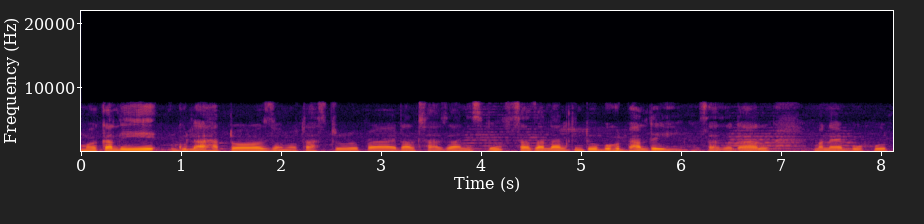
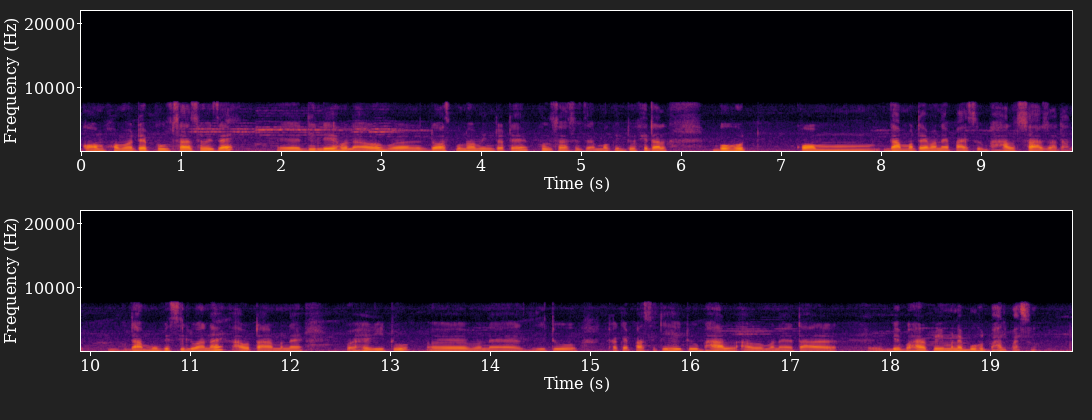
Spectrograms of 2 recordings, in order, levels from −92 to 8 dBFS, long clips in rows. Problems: none marked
